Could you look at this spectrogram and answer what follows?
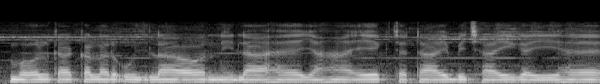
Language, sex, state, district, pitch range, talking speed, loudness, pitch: Hindi, male, Odisha, Malkangiri, 110-115 Hz, 130 wpm, -14 LUFS, 110 Hz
